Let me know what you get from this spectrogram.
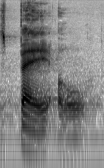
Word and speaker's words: Baal: And what you're meant to do is just sort of slightly separate the two A's, Baal.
